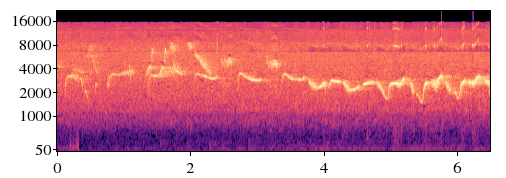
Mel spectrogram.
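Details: Wild Oriental magpie-robin singing actively, recorded as a tutor song for white-rumped shamas: a continuous, varied run of clear whistled phrases, slurred up and down, with quick trills and twittering notes and no pauses.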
